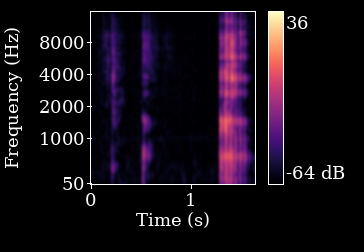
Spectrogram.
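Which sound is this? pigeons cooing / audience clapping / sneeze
sneeze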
